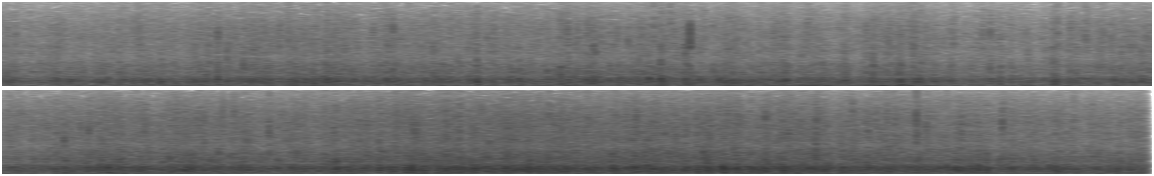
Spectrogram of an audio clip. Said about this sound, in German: Ah, jetzt regnet sich noch ein bisschen mehr ein hier.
